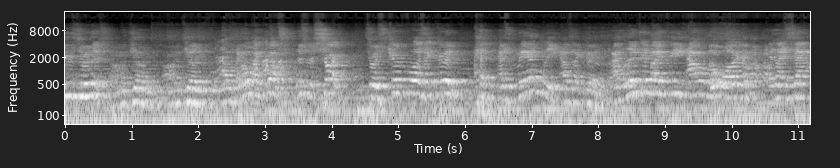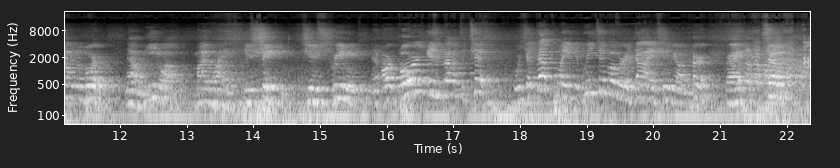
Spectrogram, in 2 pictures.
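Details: Adult male who lost 80% of his tongue to cancer, now with a permanent speech impediment; articulation impairment after partial glossectomy.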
